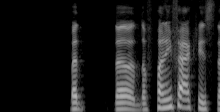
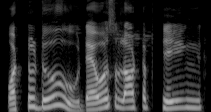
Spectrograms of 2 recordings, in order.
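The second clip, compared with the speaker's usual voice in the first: put-on Hollywood Indian accent; 6 semitones higher than usual. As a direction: mimic the movie version of an Indian accent. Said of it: "the Indian in Hollywood accent".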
